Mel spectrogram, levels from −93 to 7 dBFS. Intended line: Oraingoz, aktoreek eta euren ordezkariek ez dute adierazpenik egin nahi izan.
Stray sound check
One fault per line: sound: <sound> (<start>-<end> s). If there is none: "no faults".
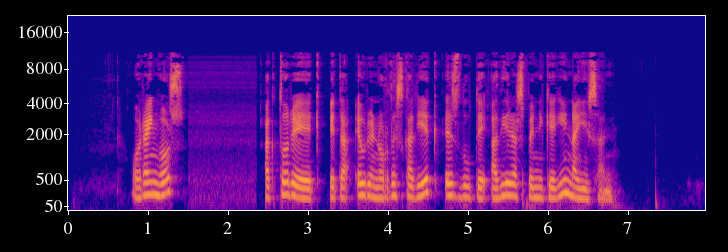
no faults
